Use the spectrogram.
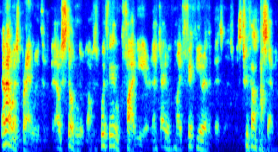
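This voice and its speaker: A man's voice: medium pitch, animated, quick pace, sharp tone, breathy edge, rough recording. A middle-aged man hosting a coffee channel, chatting casually while stuffy with the sniffles and sounding a bit nasal, rambling with many restarts. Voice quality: slightly nasal. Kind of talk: casual tasting talk to camera.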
